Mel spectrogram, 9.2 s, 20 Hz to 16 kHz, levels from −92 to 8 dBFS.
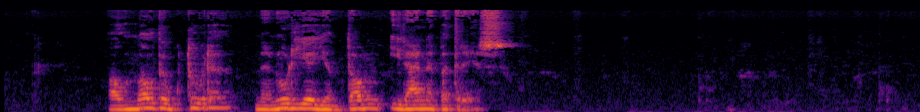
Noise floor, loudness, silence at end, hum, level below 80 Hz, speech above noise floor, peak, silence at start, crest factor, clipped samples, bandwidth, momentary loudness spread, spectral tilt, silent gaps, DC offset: -72 dBFS; -28 LUFS; 4.1 s; none; -64 dBFS; 46 dB; -12 dBFS; 1.1 s; 18 dB; under 0.1%; 11.5 kHz; 10 LU; -5.5 dB/octave; none; under 0.1%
